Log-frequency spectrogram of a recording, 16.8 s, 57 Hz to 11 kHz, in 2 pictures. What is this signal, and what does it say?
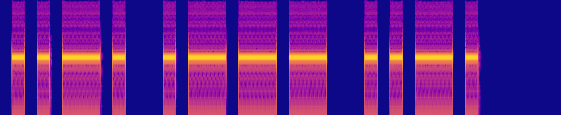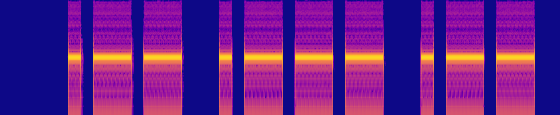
Morse code, heard as a keyed tone, about 6 wpm, 800 Hz. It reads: FJF WJW
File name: morse mp3 / lecon7-vitesse 6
